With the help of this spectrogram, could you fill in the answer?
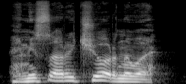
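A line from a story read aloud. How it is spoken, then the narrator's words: Pained strained words. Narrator (Russian): Выдавил из себя через боль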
